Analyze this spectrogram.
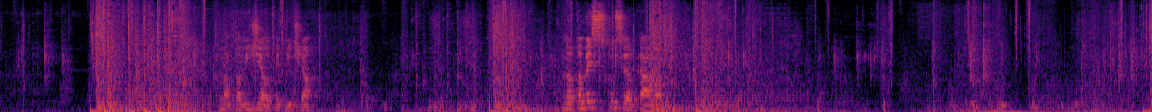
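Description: Gunshots crack from a game.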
